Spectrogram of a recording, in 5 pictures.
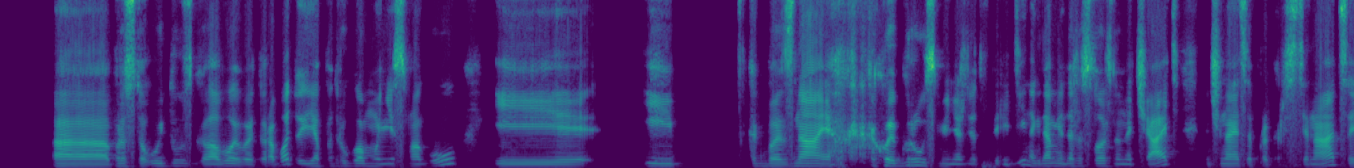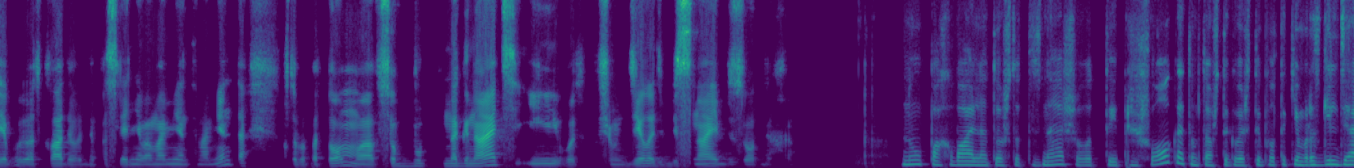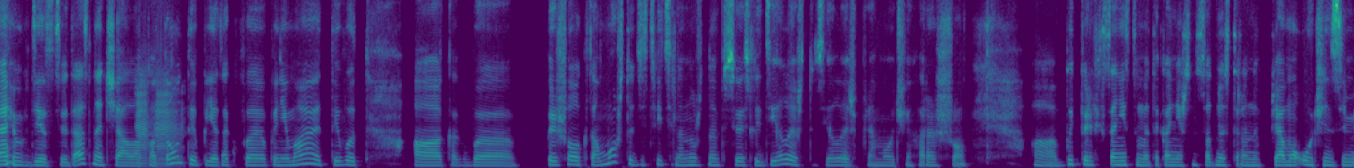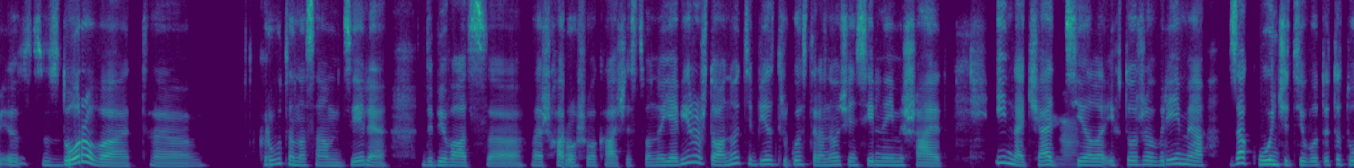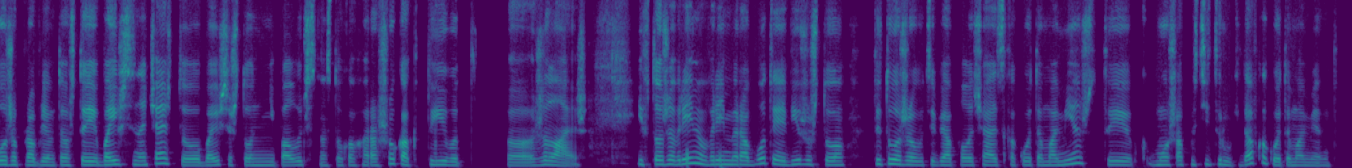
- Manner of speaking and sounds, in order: laughing while speaking: "зная, ка какой"; tapping; laughing while speaking: "разгильдяем"
- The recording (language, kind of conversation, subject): Russian, advice, Как перестать позволять внутреннему критику подрывать мою уверенность и решимость?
